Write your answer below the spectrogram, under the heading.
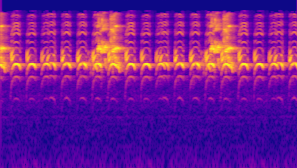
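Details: Ashy bulbul singing vigorously: a fast, steady run of ringing, arched notes, roughly eight per second, with a louder, harsher stretch of overlapping notes in the middle and again near the end.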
